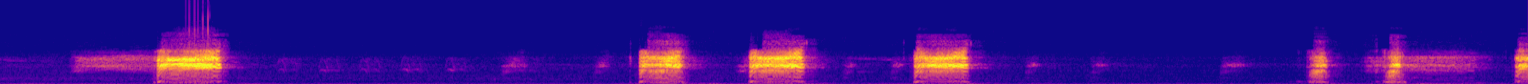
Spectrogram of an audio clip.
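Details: A squirrel gives harsh, raspy barks in short bursts while teething, spaced irregularly with brief pauses between them.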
